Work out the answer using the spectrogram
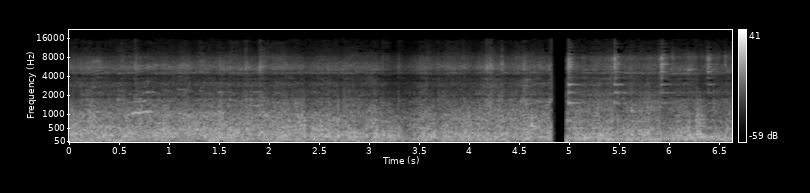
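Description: Puffing Billy narrow-gauge steam train under way: the steady rumble and rattle of the carriage running on the rails. The sound drops out briefly just before five seconds in, and sharp clicks follow.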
